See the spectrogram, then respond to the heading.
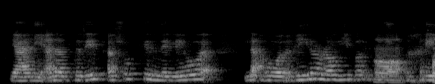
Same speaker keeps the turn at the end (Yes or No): No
